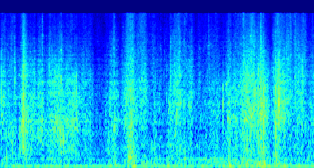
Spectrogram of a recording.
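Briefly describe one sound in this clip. Fabric rustles as it is handled.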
